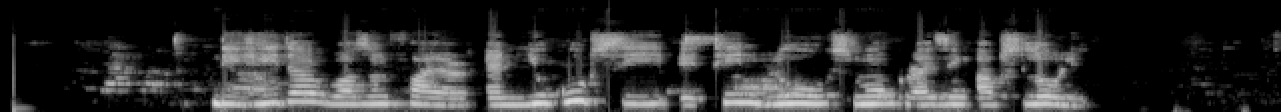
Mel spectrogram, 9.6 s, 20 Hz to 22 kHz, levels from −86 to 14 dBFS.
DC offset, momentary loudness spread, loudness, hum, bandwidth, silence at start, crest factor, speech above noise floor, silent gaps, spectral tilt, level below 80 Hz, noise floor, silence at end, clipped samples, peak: under 0.1%; 15 LU; -11 LUFS; none; 7.8 kHz; 0.8 s; 12 dB; 70 dB; none; -2.5 dB/octave; -52 dBFS; -82 dBFS; 1.5 s; under 0.1%; 0 dBFS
